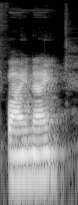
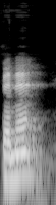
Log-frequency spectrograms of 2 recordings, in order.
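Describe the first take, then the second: First: It sounds unlike the ending of infinite. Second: It sounds like the ending of infinite. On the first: The speaker calls it right. "But it's not, it's finite" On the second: The speaker calls it wrong. "most people think that's pronounced finite, which makes sense because if it's infinite, then it should be finite"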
